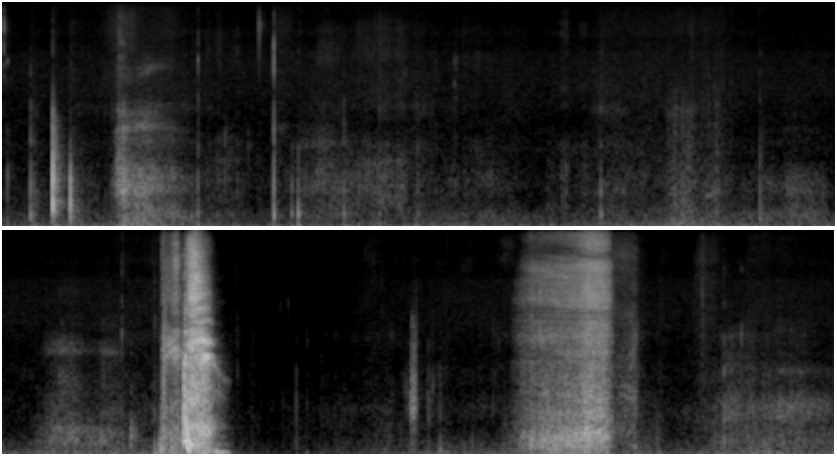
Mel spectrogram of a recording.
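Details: Induced sneezing in a male: two loud sneezes, each after a few quiet sniffs and catching breaths, in a quiet room.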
